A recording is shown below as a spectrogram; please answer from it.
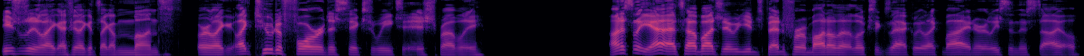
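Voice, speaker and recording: A man's voice: fairly low pitch, fairly quick, fairly bright tone, smooth, no room sound, studio quality. A young man streaming, chatting casually and rambling with lots of fillers and the odd swear word.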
